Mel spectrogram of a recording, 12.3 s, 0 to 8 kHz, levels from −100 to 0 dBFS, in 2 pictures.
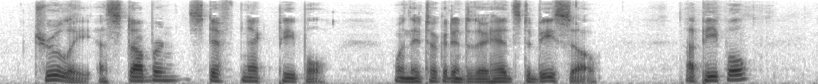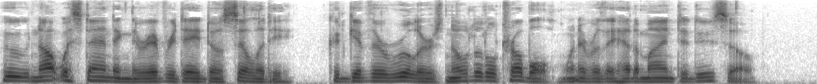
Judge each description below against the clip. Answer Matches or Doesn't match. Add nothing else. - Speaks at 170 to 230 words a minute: Matches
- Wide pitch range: Doesn't match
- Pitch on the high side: Doesn't match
